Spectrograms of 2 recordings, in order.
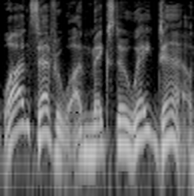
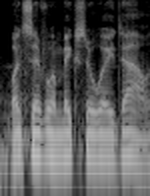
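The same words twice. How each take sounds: First: It is said in a cheerful Mamoru voice. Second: It is said in a plain voice.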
